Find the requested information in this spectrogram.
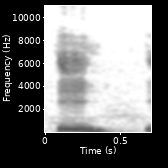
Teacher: ई में कोई भी वृत्त नहीं बनता है, तो ई अवृतमुखी स्वर है।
